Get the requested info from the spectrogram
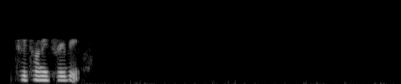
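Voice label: scanner, Phoenix Police Department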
